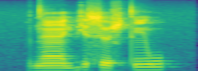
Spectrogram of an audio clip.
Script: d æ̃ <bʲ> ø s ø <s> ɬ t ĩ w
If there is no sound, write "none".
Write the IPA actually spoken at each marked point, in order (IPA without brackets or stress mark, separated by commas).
bʲ, none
